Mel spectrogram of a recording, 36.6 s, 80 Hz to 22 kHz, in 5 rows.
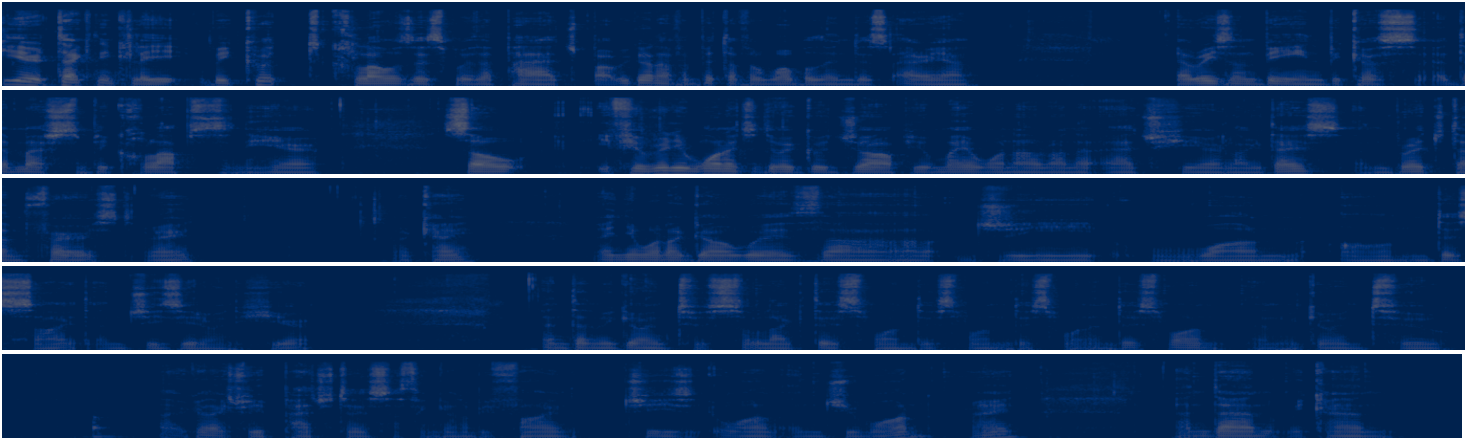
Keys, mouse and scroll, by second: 0.0 shift+middle drag, 0.5 shift+middle drag, 1.0 2, 1.6 alt+click, 2.0 alt+middle click, 2.3 alt+middle click, 5.1 click, 5.5-5.9 middle drag, 6.0 shift+middle drag, 6.4-7.1 shift+middle drag, 7.3 shift+middle click, 8.7 shift+middle drag, 9.5 ctrl+shift+z, 9.5 shift+middle click, 9.7 shift+scroll up 2, 10.5 ctrl+r, 11.2 Tab, 13.1 click, 14.3 click, 15.2 shift+click, 15.9 shift+q, 16.5 shift+q, 16.9 middle click, 17.6 middle drag, 18.8 shift+click, 19.1 shift+click, 20.6 click, 23.2 middle click, 24.1 shift+middle click, 24.5 shift+middle click, 25.1-25.7 shift+right drag, 25.7 shift+click, 26.2 shift+click, 26.7 shift+click, 27.0 shift+click, 27.7 shift+click, 28.1 shift+click, 28.6 shift+scroll up 1, 31.1 click, 31.7 shift+middle click, 32.4 shift+click, 33.3 shift+click, 34.0 shift+right click, 34.4 shift+middle click, 34.8 2, 35.2 click, 35.7 click, 36.1 right click.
